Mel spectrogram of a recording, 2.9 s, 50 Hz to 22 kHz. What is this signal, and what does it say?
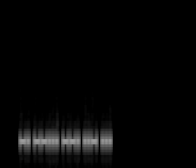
Morse code, heard as a keyed tone, about 47 wpm, 700 Hz. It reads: N7GUS
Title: USA Call Signs - 5 Characters - 6x Character Spacing - 45wpm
